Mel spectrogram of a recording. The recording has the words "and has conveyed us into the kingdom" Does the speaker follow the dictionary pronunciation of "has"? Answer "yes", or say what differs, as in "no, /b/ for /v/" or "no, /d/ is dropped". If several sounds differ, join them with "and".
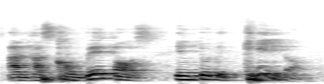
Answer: no, /s/ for /z/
